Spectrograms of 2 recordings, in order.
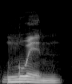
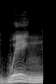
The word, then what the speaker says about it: Nguyen: But because Vietnamese uses the ng sound a lot more than you do in English. Like in sing, ng, that Nguyen, right? And so that's not an average noise in English. So when people read it, they can't comprehend, so they go with wing because their ear doesn't pick up the ng sound right before the wing, like the Nguyen.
